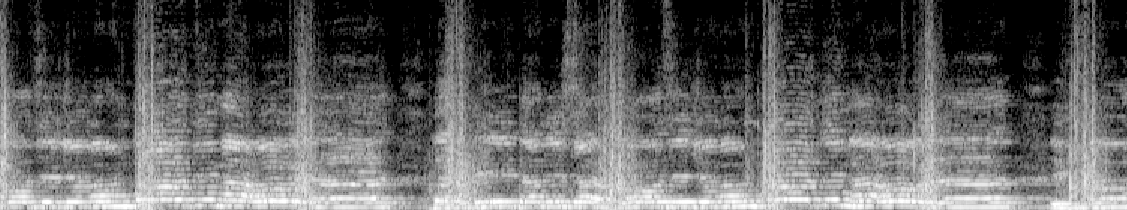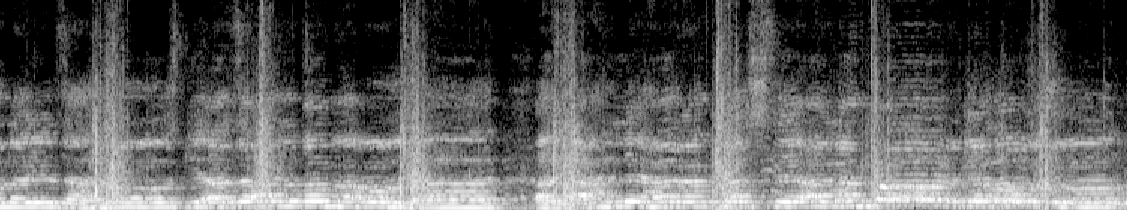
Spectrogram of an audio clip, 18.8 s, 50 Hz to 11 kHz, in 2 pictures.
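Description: Noha, a Shia mourning lament, chanted in long held notes, with mourners beating their chests in unison (sineh-zani) about once every 1.3 seconds to keep time.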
